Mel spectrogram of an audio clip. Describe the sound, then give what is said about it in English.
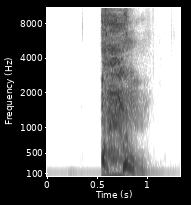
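A single throat-clearing cough, one rough burst lasting about half a second that fades out, heard alone with no talk around it. “I just coughed there.”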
